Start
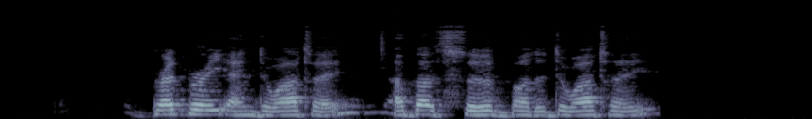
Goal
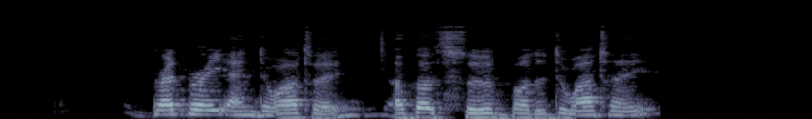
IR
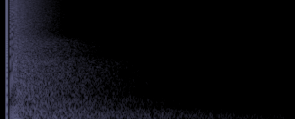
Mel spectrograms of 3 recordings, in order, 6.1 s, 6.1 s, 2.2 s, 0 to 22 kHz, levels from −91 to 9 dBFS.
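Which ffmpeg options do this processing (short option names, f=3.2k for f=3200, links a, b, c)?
-filter_complex "[0:a]asettb=1/sr,asplit=3[a][b][c];[a]atrim=end=2.074[d];[b]atrim=start=2.07:end=4.32,asetpts=PTS-STARTPTS,afade=t=in:d=0.004:c=qsin,afade=t=out:st=2.246:d=0.004:c=qsin,afreqshift=-91[e];[c]atrim=start=4.316[f];[d][e]acrossfade=d=0.004:c1=hsin:c2=qsin[g];[g][f]acrossfade=d=0.004:c1=qsin:c2=hsin"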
